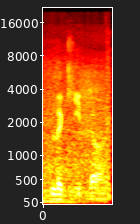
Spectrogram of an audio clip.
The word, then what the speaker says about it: Laquito: Laquito? That's it, Laquito, yeah. Laquito, yeah. It's like taquito, but Laquito.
